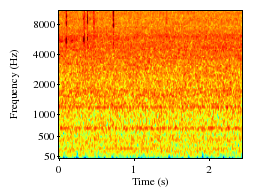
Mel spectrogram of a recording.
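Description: Steady mechanical hum and hiss, like a fan running, with a few faint light clicks.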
